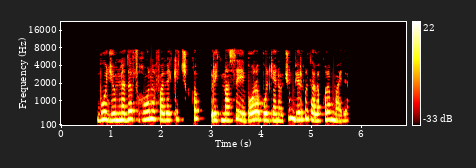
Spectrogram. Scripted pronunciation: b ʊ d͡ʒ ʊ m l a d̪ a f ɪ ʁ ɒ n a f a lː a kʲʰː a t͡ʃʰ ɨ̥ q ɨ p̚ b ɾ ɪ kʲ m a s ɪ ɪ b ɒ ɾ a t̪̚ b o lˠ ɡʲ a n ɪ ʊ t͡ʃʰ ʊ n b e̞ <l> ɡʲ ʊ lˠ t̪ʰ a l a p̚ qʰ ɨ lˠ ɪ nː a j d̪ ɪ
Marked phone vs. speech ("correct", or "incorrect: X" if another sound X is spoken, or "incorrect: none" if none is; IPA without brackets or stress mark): incorrect: ɾ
